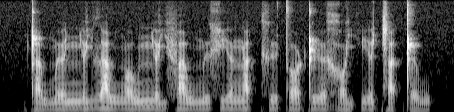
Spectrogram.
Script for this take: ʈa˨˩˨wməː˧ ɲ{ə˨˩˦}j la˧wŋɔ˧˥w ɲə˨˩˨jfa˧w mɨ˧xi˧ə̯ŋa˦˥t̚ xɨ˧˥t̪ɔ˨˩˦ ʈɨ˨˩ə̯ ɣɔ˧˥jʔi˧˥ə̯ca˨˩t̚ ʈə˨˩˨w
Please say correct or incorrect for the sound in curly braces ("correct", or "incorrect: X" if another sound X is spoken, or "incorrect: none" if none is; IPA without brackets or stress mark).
incorrect: ə˧˥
